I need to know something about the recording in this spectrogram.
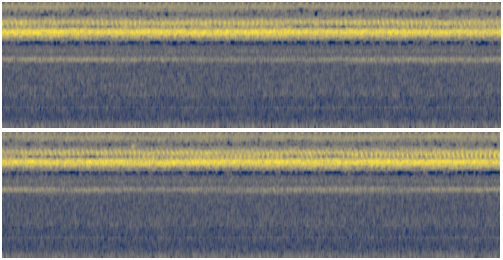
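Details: A continuous high, shimmering insect chorus made of fast, even pulses layered in several bands, unbroken from start to finish over a quiet low background hum.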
